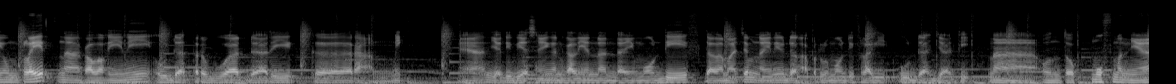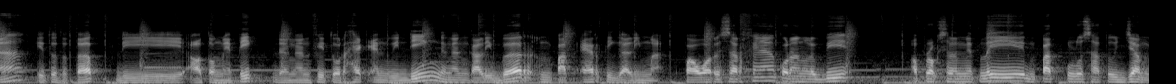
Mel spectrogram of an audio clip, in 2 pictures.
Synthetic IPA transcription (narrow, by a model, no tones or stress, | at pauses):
umpleɪt̪̚nahkaloiniudaht̪ərbuat̪̚daɾikəɾa̰mɪk̚ | ja̰d͡ʒadibiasaɲakankaliandandajaŋmodɪfɡalamat͡ʃamnaɦiniudahŋɡa̰ʔpərlumodɪflaɡiudahd͡ʒadinahunt̪ʊk̚mufmənɲait̪ut̪ət̪əp̚dia̰ot̪omat̪ɪk̚dəŋanfit̪ʊrɦɛkɛnwindɪŋdəŋankalibərə̰mpat̪ɛrt̪iɡalima̰ | pawərisərfɲakuɾaŋləbɪh | ʔa̰pɾɔksilmɛt̪liəmpat̪̚pulusat̪ud͡ʒam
